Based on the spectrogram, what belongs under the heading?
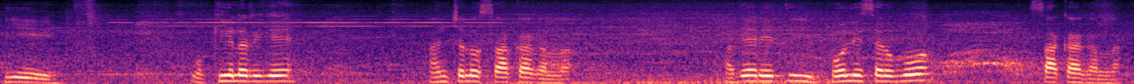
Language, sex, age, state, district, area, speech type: Kannada, male, 60+, Karnataka, Kodagu, rural, spontaneous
